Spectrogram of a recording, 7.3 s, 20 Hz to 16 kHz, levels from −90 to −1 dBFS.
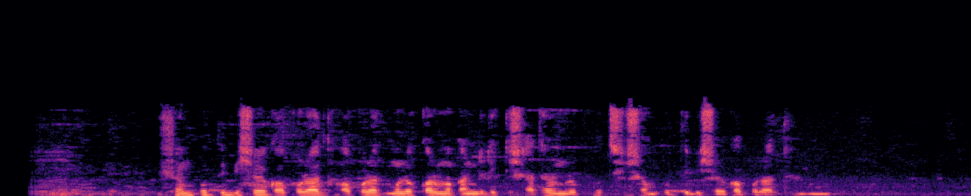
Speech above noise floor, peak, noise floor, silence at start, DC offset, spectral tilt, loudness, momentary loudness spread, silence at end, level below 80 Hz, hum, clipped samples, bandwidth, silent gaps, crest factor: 36 dB; -6 dBFS; -61 dBFS; 0.25 s; under 0.1%; -5 dB/octave; -26 LUFS; 15 LU; 1.05 s; -64 dBFS; none; under 0.1%; 8 kHz; none; 20 dB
